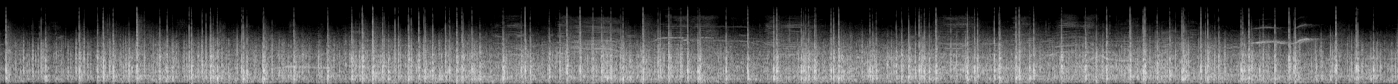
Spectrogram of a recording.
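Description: Fireworks display at full barrage: a dense, unbroken rapid crackle and popping of many shells bursting at once.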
